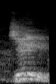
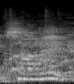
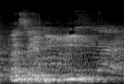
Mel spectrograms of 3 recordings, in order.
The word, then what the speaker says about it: Sade: Jade, right? Jade? It's Sade.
